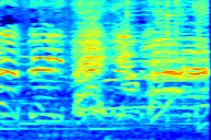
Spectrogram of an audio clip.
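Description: A group of young boys shouting a team cheer together: a few quick chanted calls, then a long drawn-out group yell about a second and a half in.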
